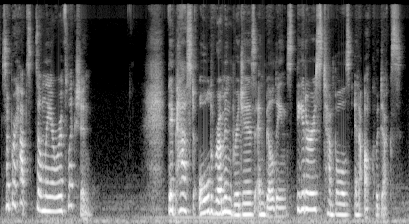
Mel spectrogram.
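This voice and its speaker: A woman reading a children's story aloud expressively, pausing to speak directly to her listeners with questions and asides. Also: on the high side, lively intonation, darkish tone.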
